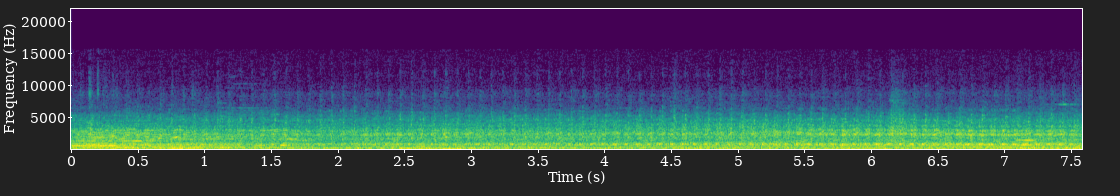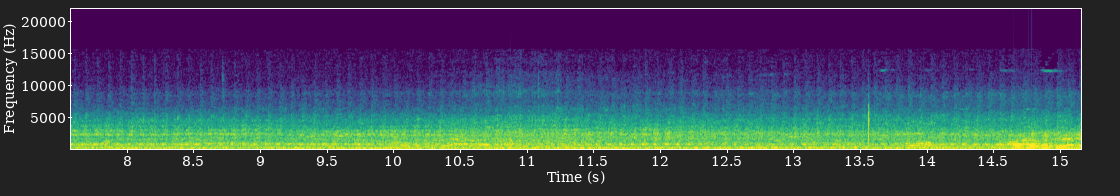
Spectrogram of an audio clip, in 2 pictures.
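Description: Steady street hubbub: indistinct voices of people standing about over a continuous engine rumble, with no single sound standing out.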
